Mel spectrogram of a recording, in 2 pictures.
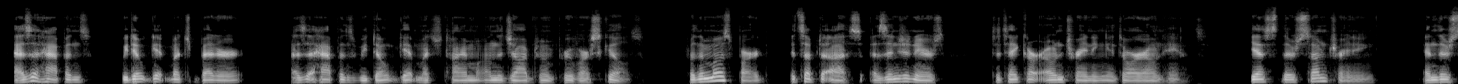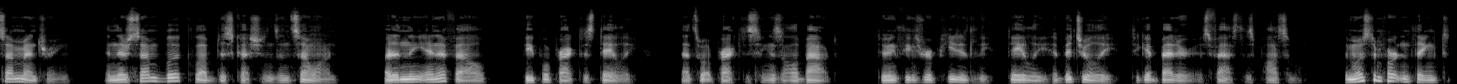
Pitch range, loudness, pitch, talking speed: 90-115 Hz, -22 LUFS, 100 Hz, 185 wpm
